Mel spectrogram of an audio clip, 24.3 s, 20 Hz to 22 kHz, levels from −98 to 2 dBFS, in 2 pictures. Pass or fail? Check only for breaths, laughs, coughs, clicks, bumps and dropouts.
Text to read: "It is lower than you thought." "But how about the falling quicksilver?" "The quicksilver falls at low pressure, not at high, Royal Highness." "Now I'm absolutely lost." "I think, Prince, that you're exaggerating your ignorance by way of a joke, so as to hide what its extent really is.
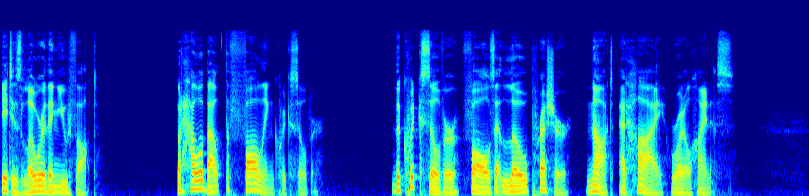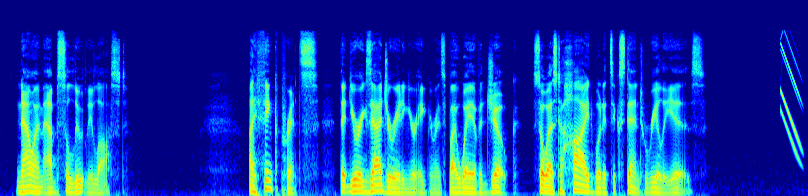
fail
